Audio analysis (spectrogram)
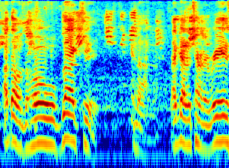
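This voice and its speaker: A man with fairly high pitch at a fairly quick pace, set against noticeable background noise. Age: 40s. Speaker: street interviewer. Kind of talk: street interview. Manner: animated.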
